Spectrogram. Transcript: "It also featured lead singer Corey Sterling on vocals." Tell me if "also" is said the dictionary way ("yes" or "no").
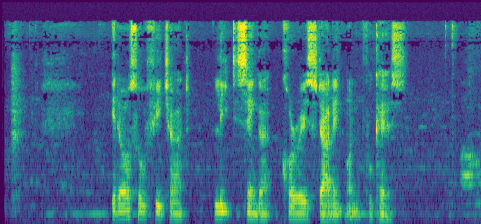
yes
